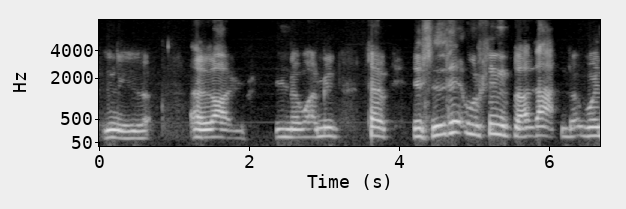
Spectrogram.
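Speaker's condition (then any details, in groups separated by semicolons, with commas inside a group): Cerebral palsy; ataxic type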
